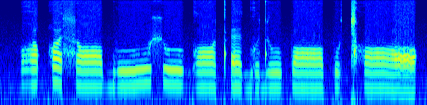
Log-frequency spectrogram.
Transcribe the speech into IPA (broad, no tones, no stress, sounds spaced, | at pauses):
ʁʷ ɪ qʷ ɪ s ɔː b uː ʃ uː ɡ ɔː tʼ ɛ ɡ u d uː p ɔː p u ǀʰ ɔː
